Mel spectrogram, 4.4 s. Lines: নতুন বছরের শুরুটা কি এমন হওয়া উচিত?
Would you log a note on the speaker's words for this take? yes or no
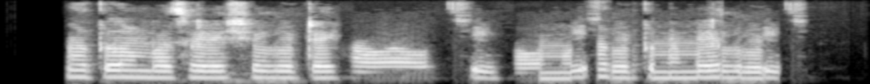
yes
